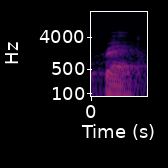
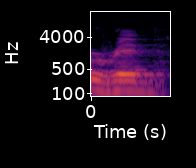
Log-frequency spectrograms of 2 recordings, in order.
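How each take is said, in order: First: "read" said like "red"; past-tense pronunciation. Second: "read" said like "reed"; present-tense pronunciation. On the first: Preacher switches pronunciation of word. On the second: Preacher corrects his reading of word. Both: Real, not acted.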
